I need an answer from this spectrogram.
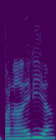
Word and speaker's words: panadería: En panadería se tilda la I para poder separar las sílabas, tal y como se pronuncia.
